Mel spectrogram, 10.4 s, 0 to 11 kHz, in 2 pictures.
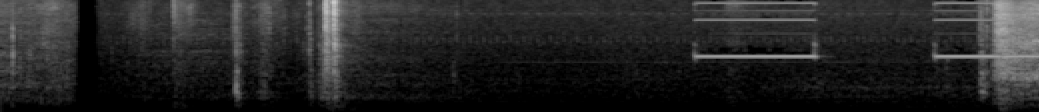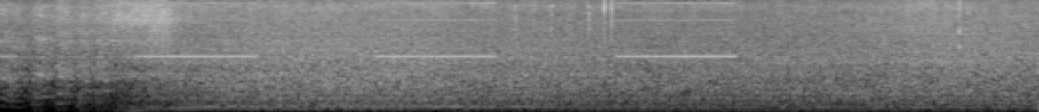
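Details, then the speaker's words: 2015 Toyota Tundra V8 that squealed despite three belts and a new tensioner, started after the drive belt was rerouted correctly: chimes, then it cranks and settles into an even idle with no chirp or squeal. Fixed. "a single chirp there this truck's fixed no parts acquired in 5 minutes"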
